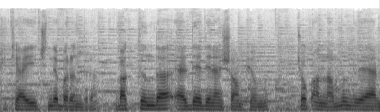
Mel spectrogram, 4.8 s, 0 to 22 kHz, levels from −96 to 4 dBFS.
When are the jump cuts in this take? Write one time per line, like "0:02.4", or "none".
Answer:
0:01.3

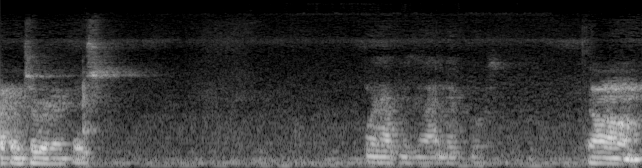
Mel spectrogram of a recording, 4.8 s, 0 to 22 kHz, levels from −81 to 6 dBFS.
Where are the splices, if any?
none

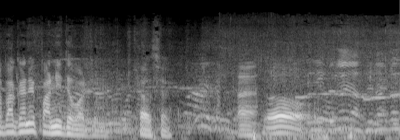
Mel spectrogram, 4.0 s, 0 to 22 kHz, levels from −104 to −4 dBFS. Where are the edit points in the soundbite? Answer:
0:02.2

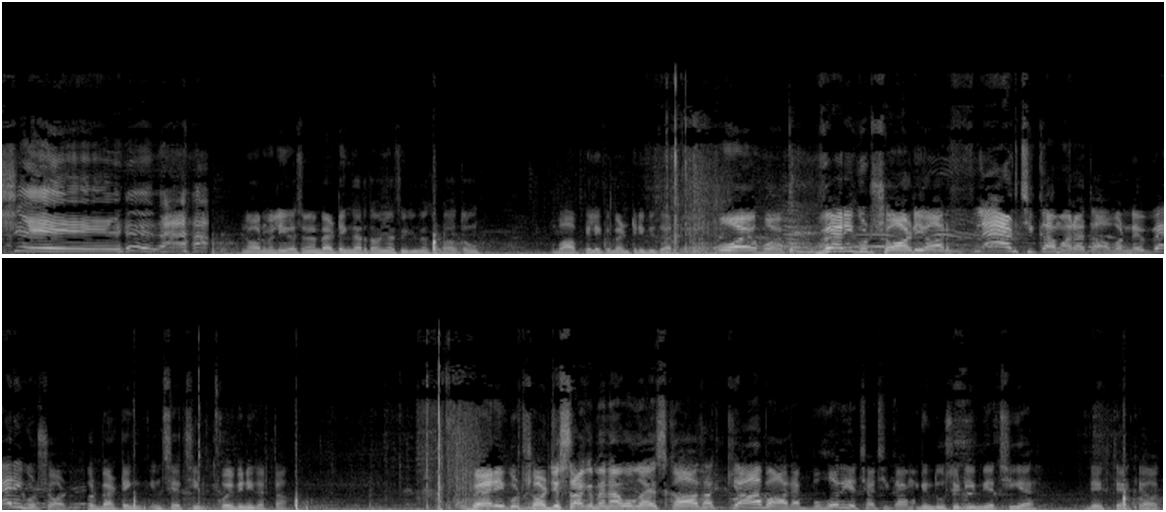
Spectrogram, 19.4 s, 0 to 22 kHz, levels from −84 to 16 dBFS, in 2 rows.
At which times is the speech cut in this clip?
0:01.8
0:10.4
0:17.2

